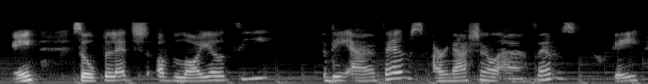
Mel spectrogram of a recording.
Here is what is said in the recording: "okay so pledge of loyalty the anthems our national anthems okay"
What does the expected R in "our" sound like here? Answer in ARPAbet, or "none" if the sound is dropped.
R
